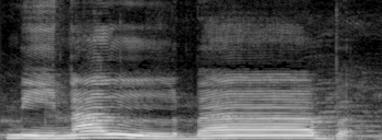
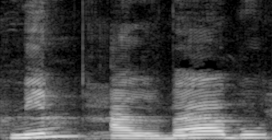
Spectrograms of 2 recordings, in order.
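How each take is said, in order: First: The words run together as 'minal'. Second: The 'al' is sounded as a separate syllable. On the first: The speaker calls it right. "tapi minal bab ya" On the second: The speaker calls it wrong. "maka kita tidak bacanya min al-babu"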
